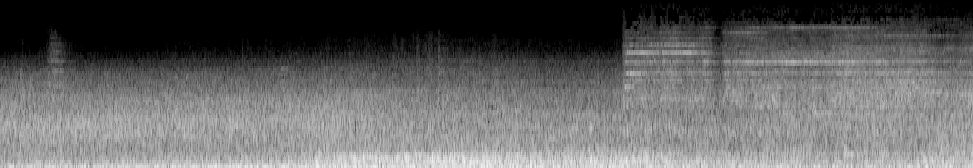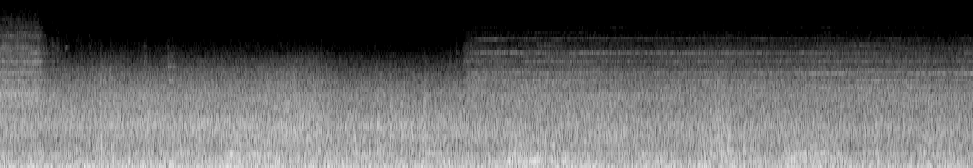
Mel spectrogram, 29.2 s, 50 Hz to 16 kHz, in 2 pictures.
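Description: A DF4D diesel locomotive passing close by, hauling an unpowered CR400BF-C high-speed trainset: a steady heavy rumble of engine and wheels on the rails. About ten seconds in a high metallic wheel squeal with several tones sets in for about five seconds, and a fainter squeal returns for the last eight seconds or so.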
